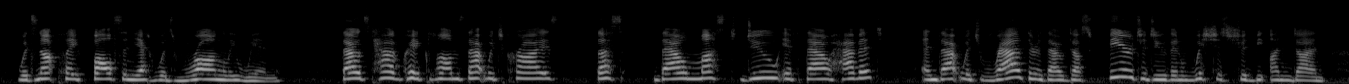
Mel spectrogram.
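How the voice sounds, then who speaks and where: Using a put-on character voice, a woman speaks fairly slowly in a high pitch with lively intonation and a raised, projected delivery, on a very clean recording with a silent background. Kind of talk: dramatic Shakespeare reading. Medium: read story.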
